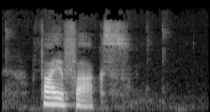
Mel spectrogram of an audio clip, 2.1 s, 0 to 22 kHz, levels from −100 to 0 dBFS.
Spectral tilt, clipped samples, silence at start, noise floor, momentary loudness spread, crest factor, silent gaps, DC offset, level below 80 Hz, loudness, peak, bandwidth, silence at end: -4.5 dB/octave; under 0.1%; 0.4 s; -60 dBFS; 14 LU; 20 dB; none; under 0.1%; -66 dBFS; -23 LUFS; -4 dBFS; 15.5 kHz; 0.8 s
